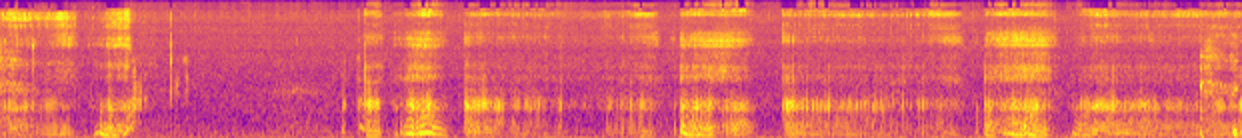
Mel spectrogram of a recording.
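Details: Sleeping dog snoring in a steady rhythm, with low rattling bursts about every two seconds; snoring.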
